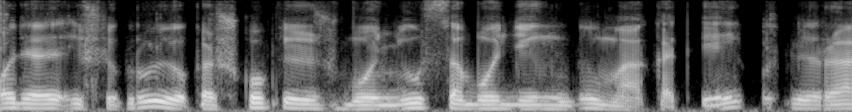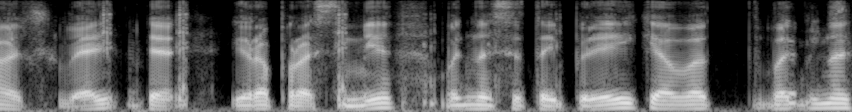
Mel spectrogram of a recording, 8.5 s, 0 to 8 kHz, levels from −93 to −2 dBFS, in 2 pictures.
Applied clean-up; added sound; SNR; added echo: neural diffusion model UNIVERSE++.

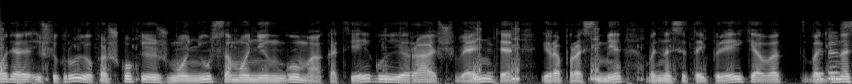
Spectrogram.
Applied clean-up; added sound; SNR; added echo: none; Animal; 14 dB; none.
